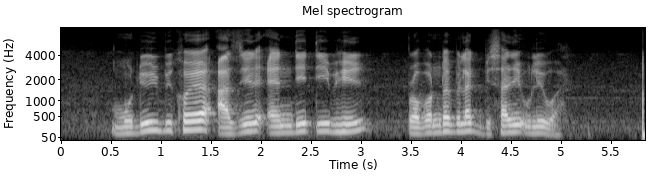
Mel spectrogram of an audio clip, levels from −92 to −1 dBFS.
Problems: constant background noise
